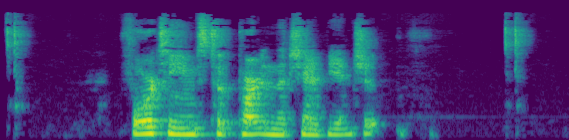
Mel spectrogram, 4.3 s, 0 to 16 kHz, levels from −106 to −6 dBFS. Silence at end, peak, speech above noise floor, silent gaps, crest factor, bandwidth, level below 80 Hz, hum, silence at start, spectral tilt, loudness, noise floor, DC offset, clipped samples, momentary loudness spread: 0.35 s; -2 dBFS; 63 dB; none; 20 dB; 11 kHz; -64 dBFS; none; 0.05 s; -5 dB/octave; -21 LUFS; -83 dBFS; under 0.1%; under 0.1%; 20 LU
